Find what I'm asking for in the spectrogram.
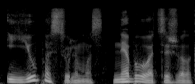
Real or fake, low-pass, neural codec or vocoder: real; 14.4 kHz; none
